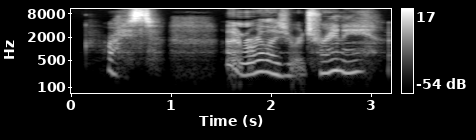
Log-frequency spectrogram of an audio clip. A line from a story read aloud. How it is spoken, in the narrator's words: I gasped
